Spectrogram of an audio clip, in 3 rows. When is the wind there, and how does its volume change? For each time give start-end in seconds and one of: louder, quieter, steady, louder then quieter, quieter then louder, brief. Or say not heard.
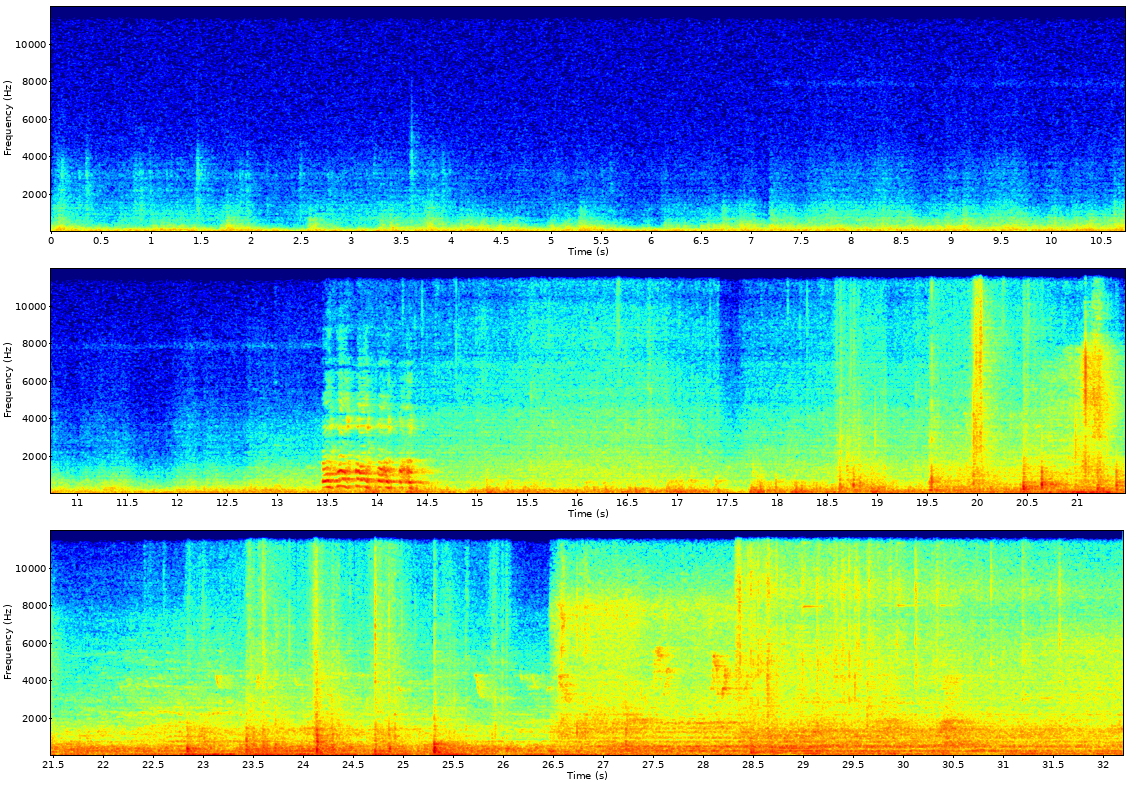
0.0-32.1 louder.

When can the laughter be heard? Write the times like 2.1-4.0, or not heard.
12.9-14.5.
